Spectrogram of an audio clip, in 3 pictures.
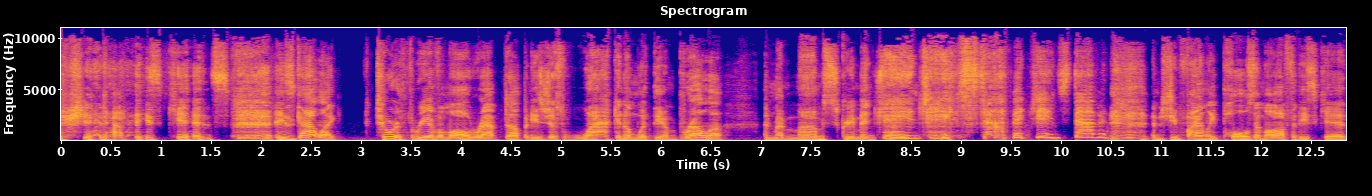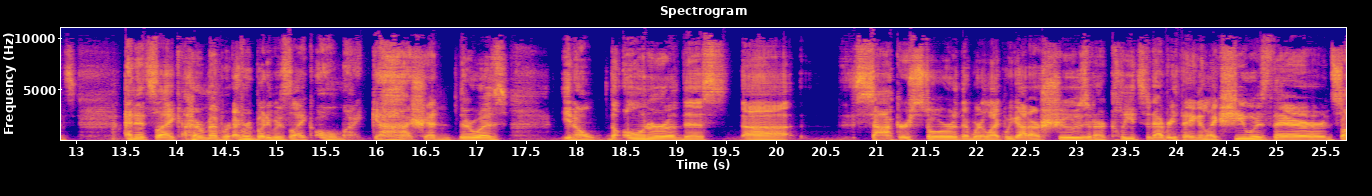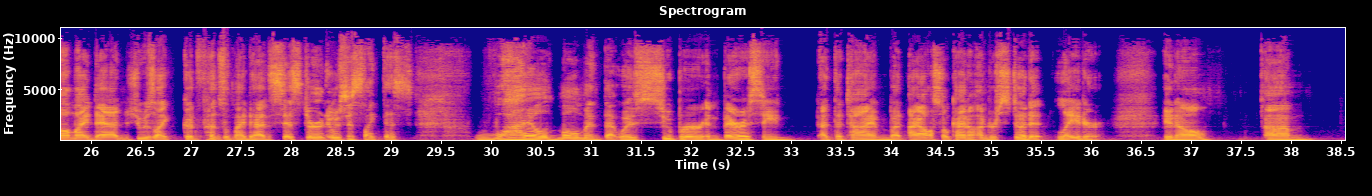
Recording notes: I recorded this, sitting in my truck, in the parking lot of the hospital about an hour after my dad passed away.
